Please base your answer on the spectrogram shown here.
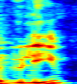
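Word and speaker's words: believe: बिलीव पढ़ेंगे।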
